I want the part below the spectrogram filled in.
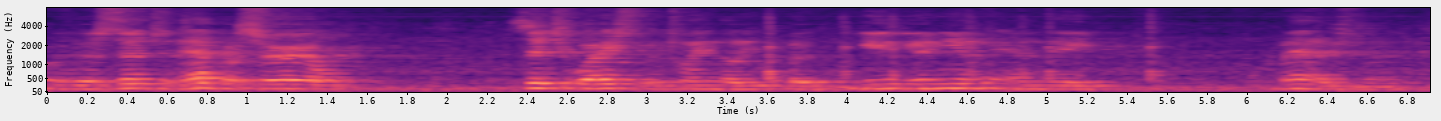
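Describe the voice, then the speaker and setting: Amid noticeable background noise and audible room echo, a man with a Texas Gulf Coast accent and fairly high pitch speaks at a moderate pace with fairly even intonation and long, frequent pauses. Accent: Texas Gulf Coast Southern. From Texas, Galveston County. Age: 70s. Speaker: retired labor leader speaking as citizen. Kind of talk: public comment at board meeting. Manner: emphatic, repetitive.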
